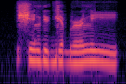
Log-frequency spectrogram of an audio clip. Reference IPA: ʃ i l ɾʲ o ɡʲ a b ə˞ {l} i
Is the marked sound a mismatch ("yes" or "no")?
no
